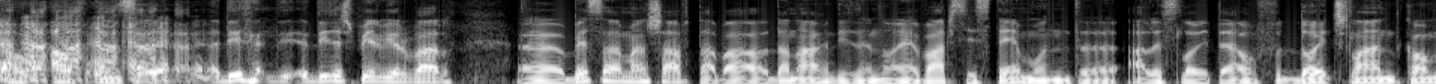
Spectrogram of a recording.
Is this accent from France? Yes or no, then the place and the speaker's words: no; Celje, Slovenia; German is a second language; moved away as an adult; now in Hannover, Germany; Meine Heimat ist Celje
